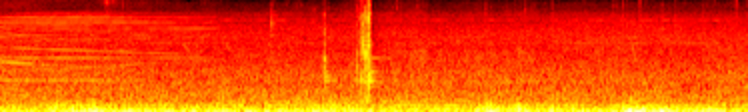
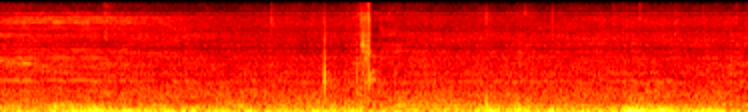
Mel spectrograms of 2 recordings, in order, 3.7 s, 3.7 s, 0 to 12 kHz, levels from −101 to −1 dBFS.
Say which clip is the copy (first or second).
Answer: second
